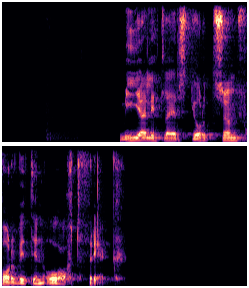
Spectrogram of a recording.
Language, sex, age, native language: Icelandic, male, 40-49, Icelandic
